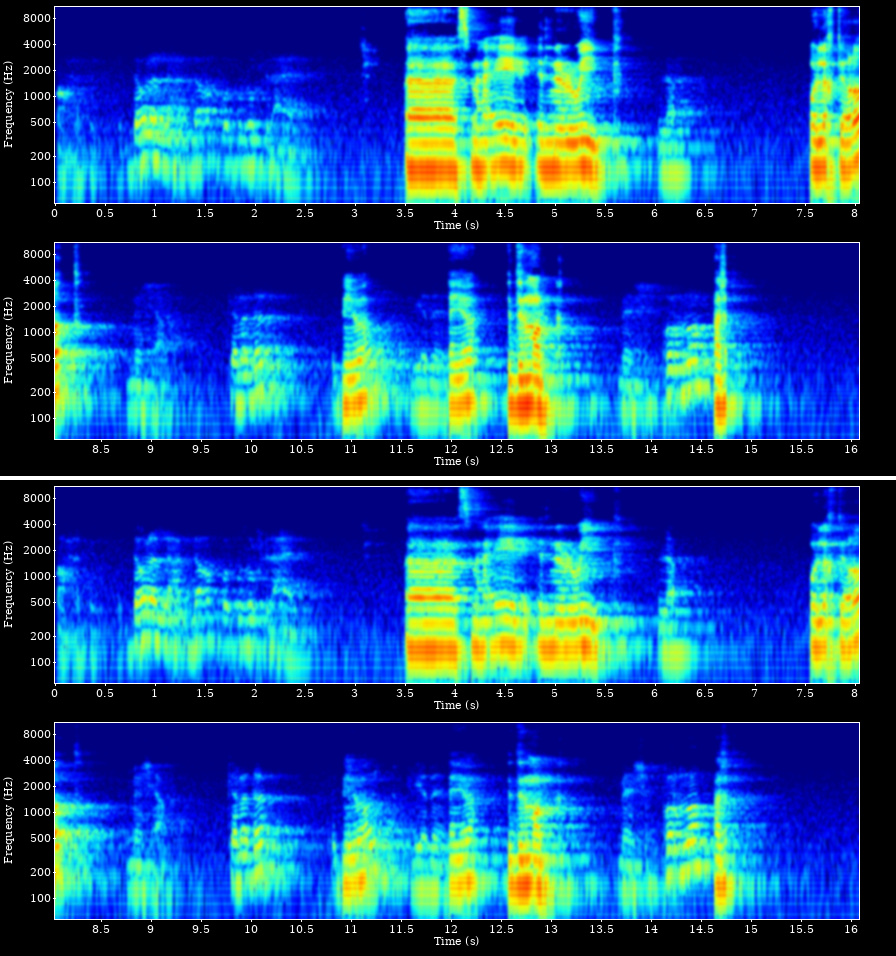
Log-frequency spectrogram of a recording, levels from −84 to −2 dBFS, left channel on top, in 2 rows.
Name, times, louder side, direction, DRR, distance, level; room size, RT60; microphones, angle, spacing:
voice 1, 0.0-2.5 6.0-6.2 8.7-9.2 9.8-10.2 10.8-11.3 11.6-12.0 13.7-14.5, right 2 dB, 75° right, 4 dB, 2.0 m, -40 dB
voice 2, 3.5-5.5 7.5-8.2 10.9-11.2 12.0-12.3 12.6-13.0 14.6-14.8, left 5 dB, 55° left, 16 dB, 0.5 m, -22 dB
16.0 x 9.0 x 7.5 m, 1.3 s
head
